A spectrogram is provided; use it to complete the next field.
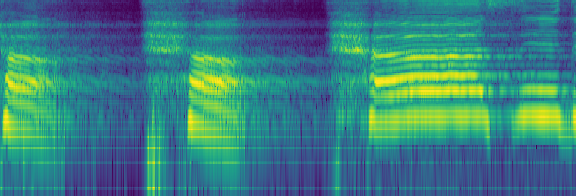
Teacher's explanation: ہے، ومن شر حاسد حاسد، اب حاسد بھی نہیں کرنا اور ہا کو گلے کے بالکل درمیان سے نکالنا ہے، آواز بالکل صاف ہو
